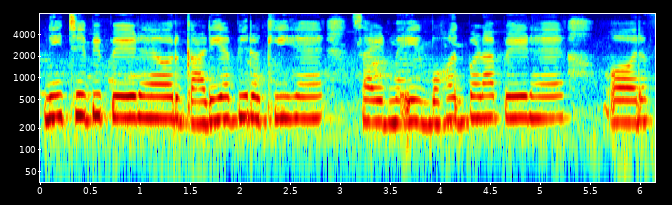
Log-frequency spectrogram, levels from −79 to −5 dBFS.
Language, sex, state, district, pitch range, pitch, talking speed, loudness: Hindi, male, Maharashtra, Gondia, 245-280 Hz, 275 Hz, 165 wpm, -13 LUFS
